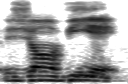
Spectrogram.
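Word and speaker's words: janvier: আই কি হয় V John V ই R John V A John V এ বলেন জন ভি এ ইয়েস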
